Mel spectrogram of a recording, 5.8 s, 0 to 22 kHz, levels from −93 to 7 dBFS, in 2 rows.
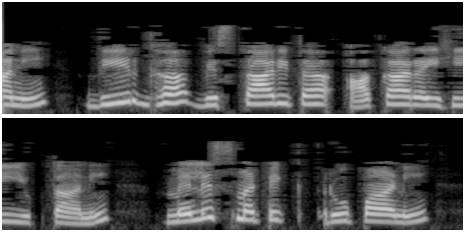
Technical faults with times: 0.00-5.77 WMA compression

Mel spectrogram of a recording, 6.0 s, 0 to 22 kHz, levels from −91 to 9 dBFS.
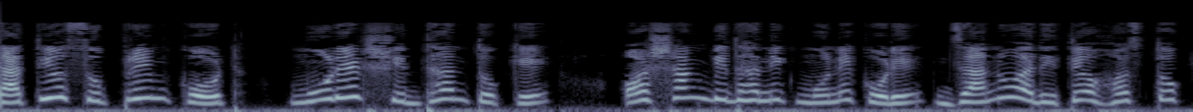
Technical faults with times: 0.00-5.97 Vorbis compression
1.14-1.17 pre-echo
3.65 pre-echo
5.32-5.35 pre-echo

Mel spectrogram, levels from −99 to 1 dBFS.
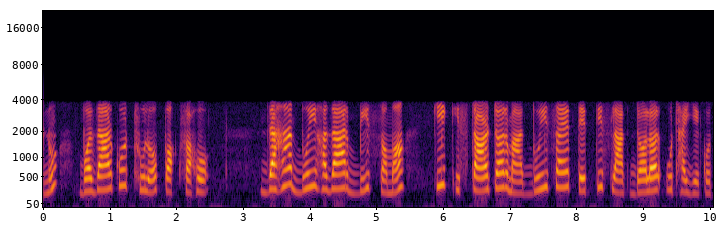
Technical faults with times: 9.50-9.52 packet loss with pitch repetition

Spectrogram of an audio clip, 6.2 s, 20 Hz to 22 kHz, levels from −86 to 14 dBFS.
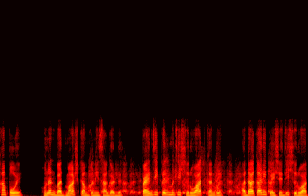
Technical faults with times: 1.77-5.59 feedback echo between two devices

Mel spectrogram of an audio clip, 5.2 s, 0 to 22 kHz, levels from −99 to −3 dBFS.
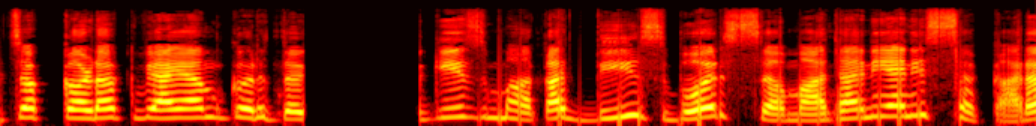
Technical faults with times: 1.51-2.10 rebuffering stall
2.39-5.10 periodic USB or driver dropouts

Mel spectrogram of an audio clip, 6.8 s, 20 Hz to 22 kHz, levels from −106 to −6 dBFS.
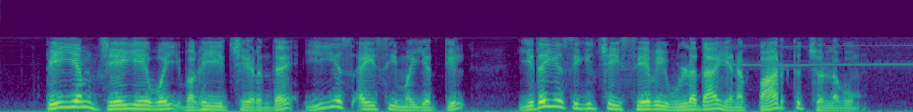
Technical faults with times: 0.00-6.85 MP2 compression
5.29-6.85 switching supply whistle

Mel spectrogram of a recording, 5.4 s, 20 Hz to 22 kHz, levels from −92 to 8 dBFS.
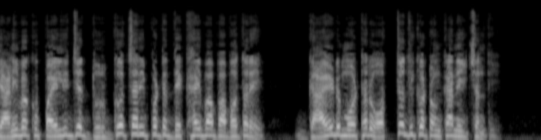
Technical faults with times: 0.00-5.42 HE-AAC compression

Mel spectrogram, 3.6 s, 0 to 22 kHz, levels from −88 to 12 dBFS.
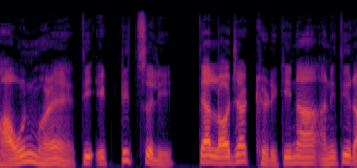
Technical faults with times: none

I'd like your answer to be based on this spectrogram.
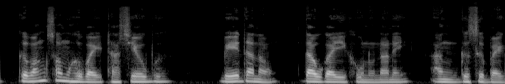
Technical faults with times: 0.00-5.05 clock drift between sender and receiver
0.08-4.86 repeated timing corrections

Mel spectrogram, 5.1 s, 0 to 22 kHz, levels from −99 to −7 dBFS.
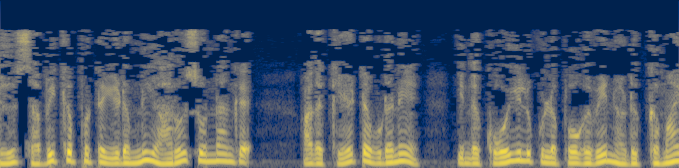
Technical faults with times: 0.00-5.10 MP3 compression
0.30-0.47 pre-echo
2.46-2.49 pre-echo

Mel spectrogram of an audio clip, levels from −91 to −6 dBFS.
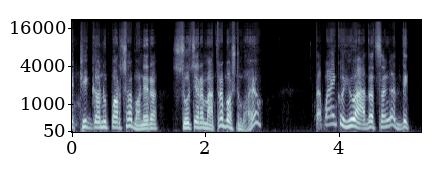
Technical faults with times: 0.00-5.24 Opus compression

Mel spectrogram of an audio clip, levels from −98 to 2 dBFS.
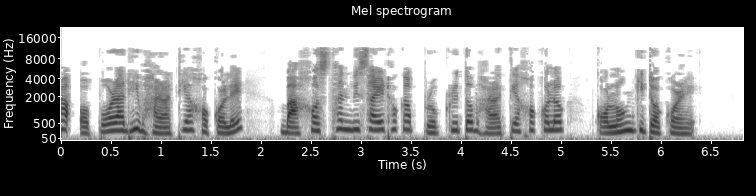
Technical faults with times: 0.00-6.83 AAC compression
3.23-3.27 pre-echo

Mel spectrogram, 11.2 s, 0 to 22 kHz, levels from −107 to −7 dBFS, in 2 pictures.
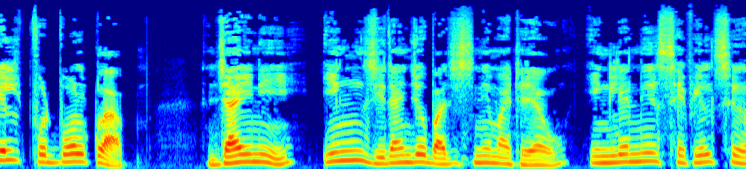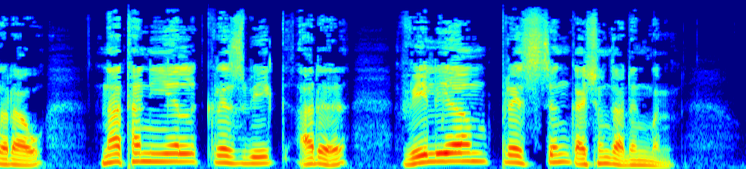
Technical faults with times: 0.73 compressed frames skipped

